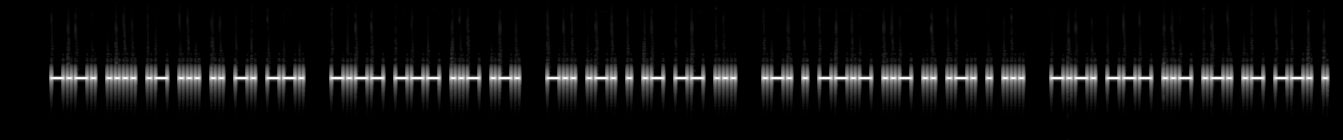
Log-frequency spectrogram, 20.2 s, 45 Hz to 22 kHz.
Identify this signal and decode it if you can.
Morse code, heard as a keyed tone, about 20 wpm, 700 Hz. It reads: CHASING YOUR DREAMS REQUIRES COURAGE
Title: Difficult Sentences with Hints - 20wpm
